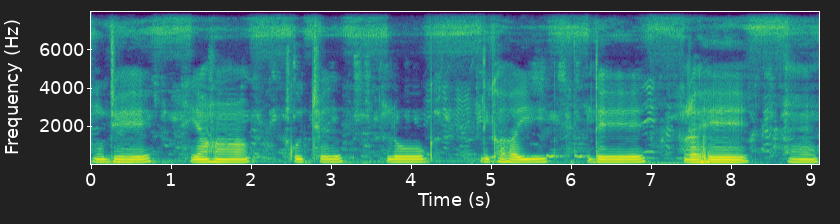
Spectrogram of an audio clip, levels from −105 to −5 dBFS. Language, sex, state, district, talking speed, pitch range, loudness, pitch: Hindi, male, Madhya Pradesh, Katni, 55 wpm, 130-145 Hz, -15 LUFS, 135 Hz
